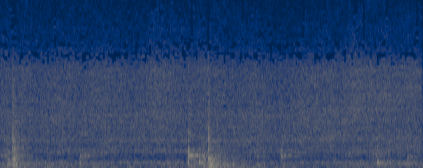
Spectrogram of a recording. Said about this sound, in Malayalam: നന്നായിട്ട് ഒന്ന് വഴറ്റിയെടുക്കുക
